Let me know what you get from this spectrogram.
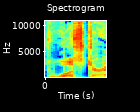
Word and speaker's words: Worcester: reminding me that it's pronounced Worcester.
